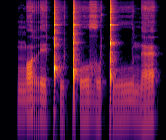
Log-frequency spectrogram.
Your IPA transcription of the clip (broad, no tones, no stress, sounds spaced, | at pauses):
ŋ ɒ r e ǃʰ u ǃʰ o ɣ o ǃ uː n æ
